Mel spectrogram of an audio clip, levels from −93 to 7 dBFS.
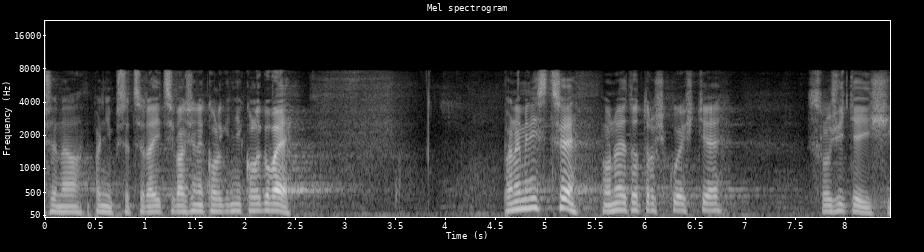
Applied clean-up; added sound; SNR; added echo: none; none; none; none.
